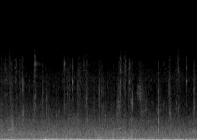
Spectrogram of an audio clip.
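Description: A man speaks close by outdoors.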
